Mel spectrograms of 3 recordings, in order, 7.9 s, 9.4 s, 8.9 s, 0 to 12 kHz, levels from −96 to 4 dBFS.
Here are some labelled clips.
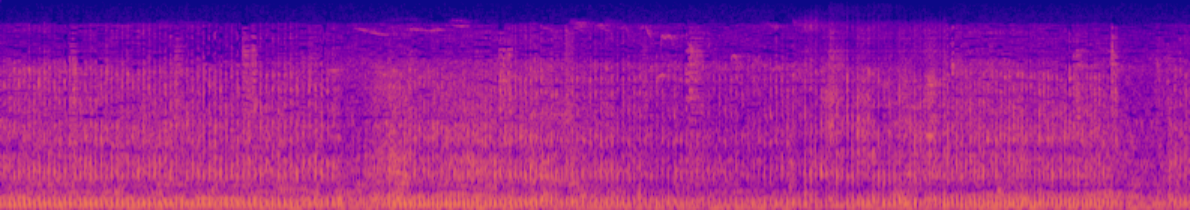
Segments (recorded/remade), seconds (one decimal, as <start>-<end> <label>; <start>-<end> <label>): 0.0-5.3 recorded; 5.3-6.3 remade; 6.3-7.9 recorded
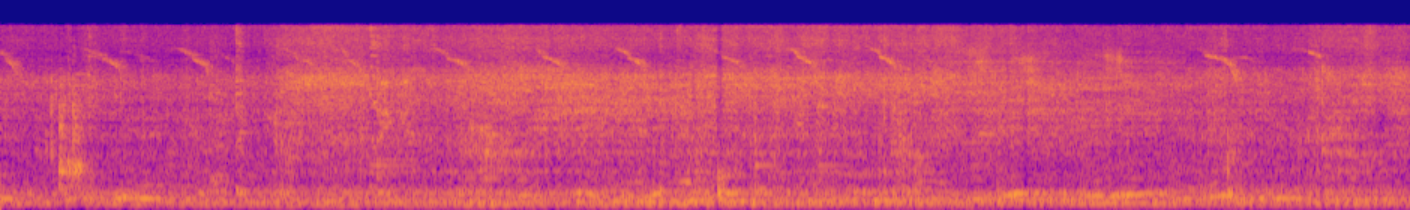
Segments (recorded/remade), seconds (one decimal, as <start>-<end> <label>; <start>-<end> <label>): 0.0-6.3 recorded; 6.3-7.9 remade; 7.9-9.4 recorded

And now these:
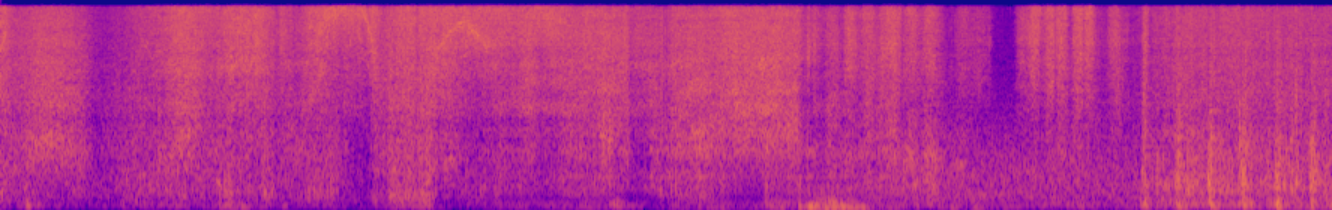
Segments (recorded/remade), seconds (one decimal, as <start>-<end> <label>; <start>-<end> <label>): 0.0-3.2 recorded; 3.2-6.0 remade; 6.0-8.9 recorded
